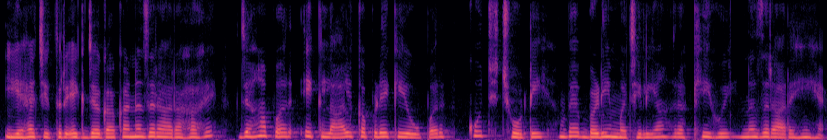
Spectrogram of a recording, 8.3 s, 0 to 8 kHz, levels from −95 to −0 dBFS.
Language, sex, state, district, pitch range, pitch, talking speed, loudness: Hindi, female, Bihar, Darbhanga, 200-220 Hz, 205 Hz, 195 wpm, -32 LUFS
